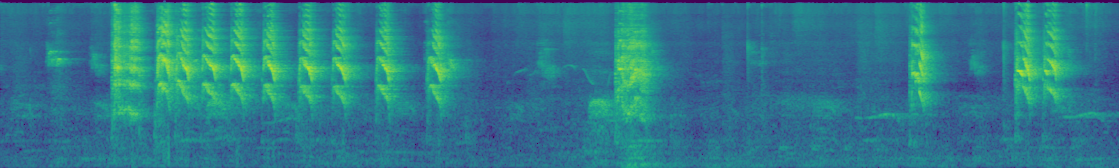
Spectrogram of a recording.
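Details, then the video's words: Pet parrot making funny noises indoors: a rapid run of about ten sharp, squeaky chirps, then a louder squawk and a few scattered harsh notes with quiet pauses between. "Parrot making funny noises"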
